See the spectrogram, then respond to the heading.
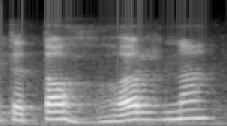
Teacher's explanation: ہا کے پر تشدید ادا کیجیے، ایک تہ اور پھر ہر. تطہرن، را مفخم پڑھی جائے گی.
